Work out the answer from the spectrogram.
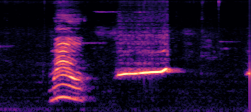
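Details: Talking ring-necked parakeet producing one wavering, voice-like syllable, then a long, level, clear whistle that rises slightly at the end, followed by the start of another whistle.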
